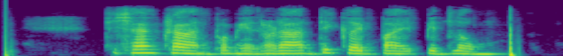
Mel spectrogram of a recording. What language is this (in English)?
Thai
